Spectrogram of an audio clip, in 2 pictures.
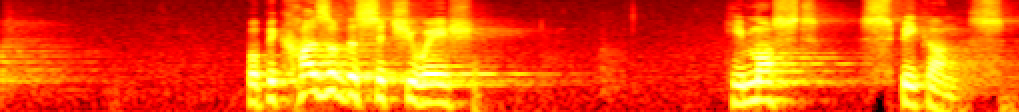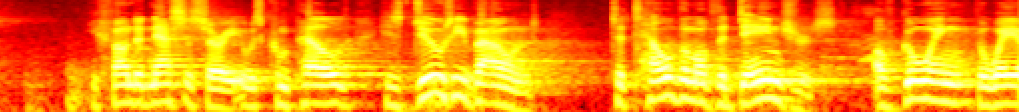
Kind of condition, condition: setting, large echoing room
